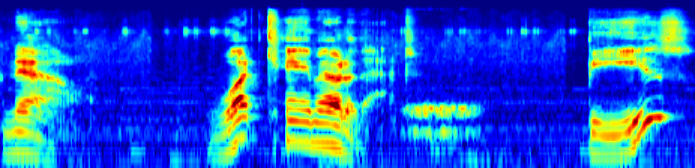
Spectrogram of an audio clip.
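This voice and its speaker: A man's voice: mid-range voice, huge pitch swings, extremely slow, soft background music. A man hosting a gaming livestream, chatting casually and playfully and laughing often as he plays. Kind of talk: casual gameplay commentary.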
